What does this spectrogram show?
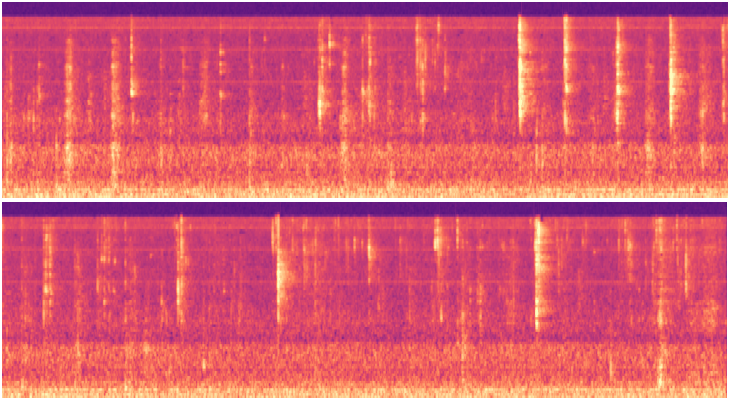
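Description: Close-miked eating sounds: bibimbap being chewed, with scattered sharp clicks and smacks, over a steady low hum.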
